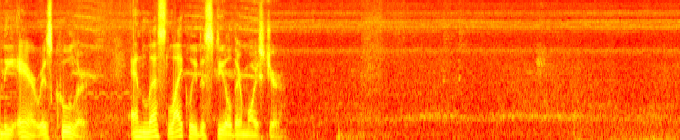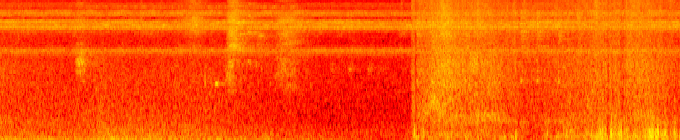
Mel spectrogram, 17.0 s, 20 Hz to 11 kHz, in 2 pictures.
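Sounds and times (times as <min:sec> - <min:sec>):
high insect drone: 0:00.0 - 0:17.0
low wind-like rumble: 0:00.0 - 0:17.0.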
